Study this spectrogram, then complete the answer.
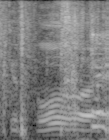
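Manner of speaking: dog praise. Real, not acted. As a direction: sing it up to the dog. Praising the dog after a trick.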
